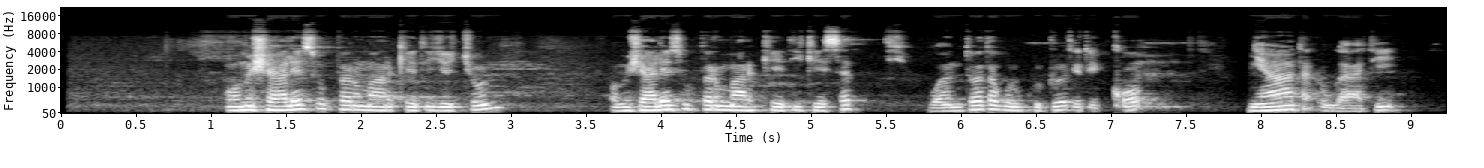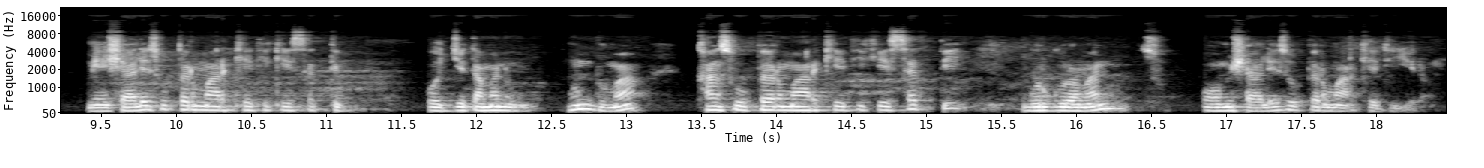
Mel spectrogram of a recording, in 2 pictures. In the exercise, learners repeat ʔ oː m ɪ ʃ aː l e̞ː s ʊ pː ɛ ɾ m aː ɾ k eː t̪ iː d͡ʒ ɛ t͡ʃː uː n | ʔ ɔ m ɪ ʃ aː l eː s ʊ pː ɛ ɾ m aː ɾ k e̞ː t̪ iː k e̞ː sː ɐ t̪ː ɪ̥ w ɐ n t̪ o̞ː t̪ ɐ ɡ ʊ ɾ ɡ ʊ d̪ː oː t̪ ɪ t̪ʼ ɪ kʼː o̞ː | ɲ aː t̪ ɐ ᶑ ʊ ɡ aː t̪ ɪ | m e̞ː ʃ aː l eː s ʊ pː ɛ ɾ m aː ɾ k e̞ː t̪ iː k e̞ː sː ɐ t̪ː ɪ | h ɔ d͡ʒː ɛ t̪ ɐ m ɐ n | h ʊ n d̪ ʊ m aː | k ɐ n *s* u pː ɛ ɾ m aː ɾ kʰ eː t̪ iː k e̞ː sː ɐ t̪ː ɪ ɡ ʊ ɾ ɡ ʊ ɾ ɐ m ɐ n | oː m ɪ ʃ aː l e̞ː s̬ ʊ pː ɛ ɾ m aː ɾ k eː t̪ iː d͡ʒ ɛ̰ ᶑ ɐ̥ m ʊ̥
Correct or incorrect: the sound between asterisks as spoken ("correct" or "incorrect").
correct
